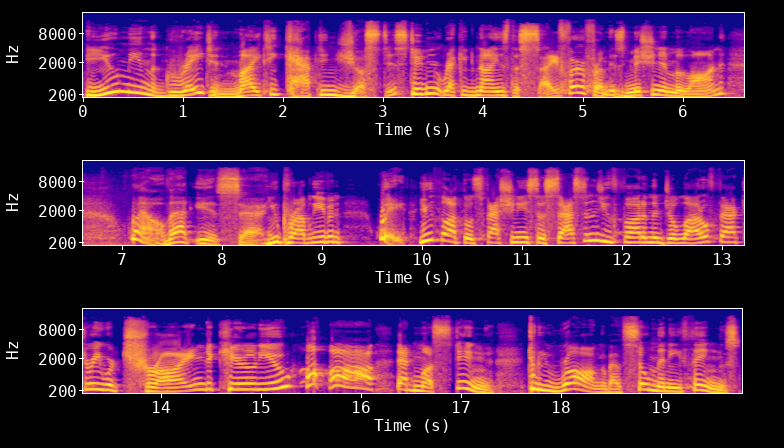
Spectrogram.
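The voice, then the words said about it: Villain voice, badly done accent. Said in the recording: “my horrible accent”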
